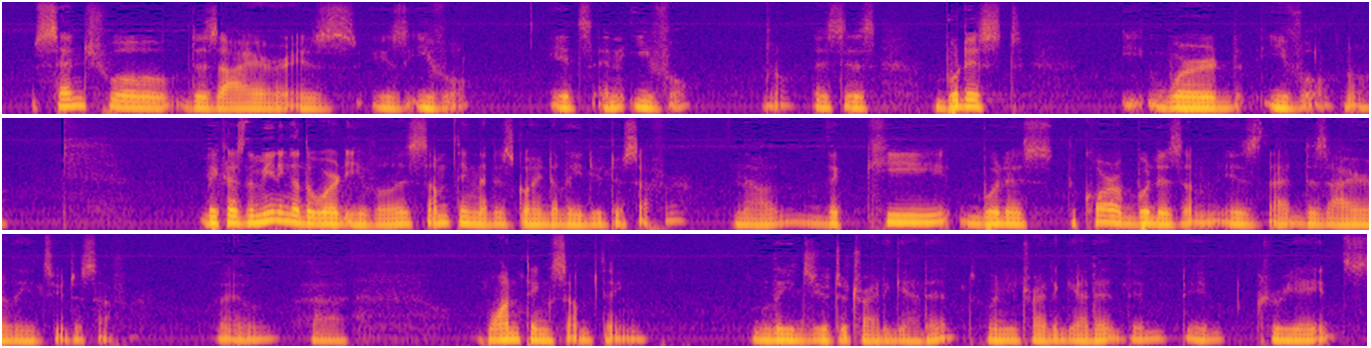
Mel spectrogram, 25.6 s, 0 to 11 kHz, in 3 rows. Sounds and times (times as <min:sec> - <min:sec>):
Speech: 0:00.2 - 0:06.4, 0:07.0 - 0:08.6, 0:09.8 - 0:19.3, 0:20.0 - 0:21.2, 0:21.8 - 0:25.6.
